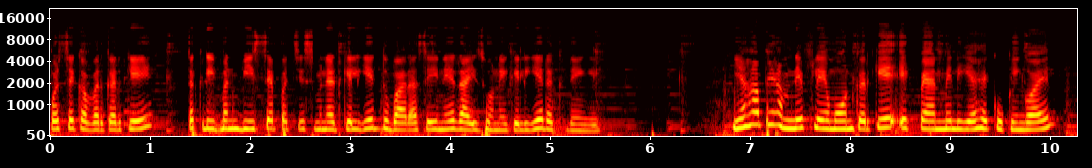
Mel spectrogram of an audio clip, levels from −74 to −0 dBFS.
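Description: The audio was raised from a 16 kHz rate to 44.1 kHz by straight-line interpolation between samples, and that crude filtering leaves imaging from linear upsampling across the whole clip. The original band tops out near 8 kHz and sounds dulled there, while a faint mirrored copy of the spectrum sits between 8 and 16 kHz, roughly 35 dB down, lending sibilant and high-pitched moments a thin metallic shimmer.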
